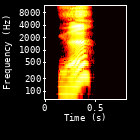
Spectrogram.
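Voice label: "yun2", Mandarin Chinese; HSK4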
